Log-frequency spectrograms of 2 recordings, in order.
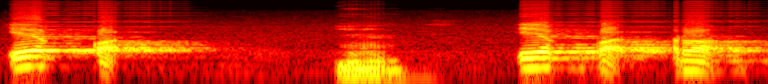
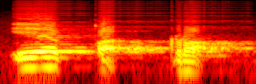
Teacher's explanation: yang roknya itu hamzah, jadi tidak terlalu tebal, tidak sampai ke kerongkongan seperti ain. Jadi iqra, bukan sampai iqra.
